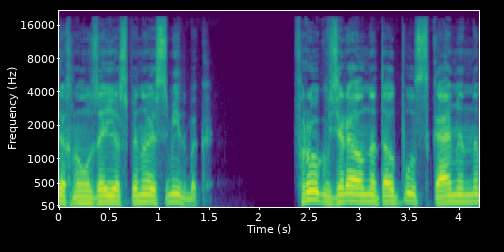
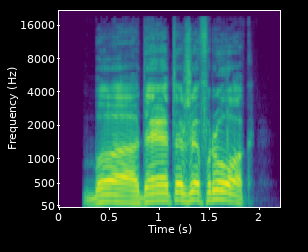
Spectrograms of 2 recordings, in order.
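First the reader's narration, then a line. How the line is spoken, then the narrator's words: Roar. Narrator (Russian): взревел Д'Агоста, первым нарушив молчание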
